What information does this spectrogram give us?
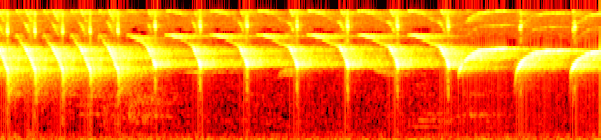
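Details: Canary song of long rolls, sung as a tutor for juvenile and adult canaries: a rapid series of sharp downslurred chirps about four per second, shifting to slower, higher sweeping notes at the end.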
